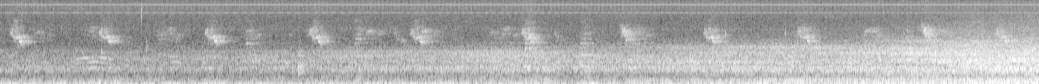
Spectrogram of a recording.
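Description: A bird chirping a short high call over and over, about once a second, over a steady background hiss that grows louder near the end.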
